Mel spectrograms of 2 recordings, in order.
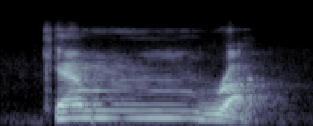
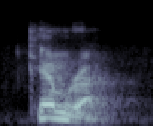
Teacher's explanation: can be pronounced using two syllables or three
